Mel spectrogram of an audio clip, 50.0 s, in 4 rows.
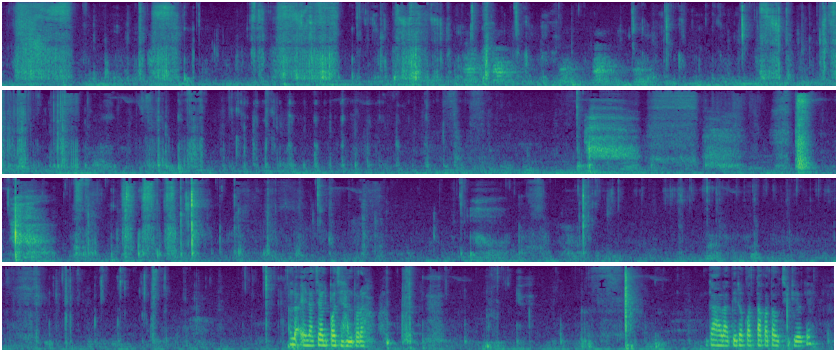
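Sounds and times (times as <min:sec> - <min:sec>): person chewing food: 0:00.0 - 0:41.9, 0:43.1 - 0:48.1.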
